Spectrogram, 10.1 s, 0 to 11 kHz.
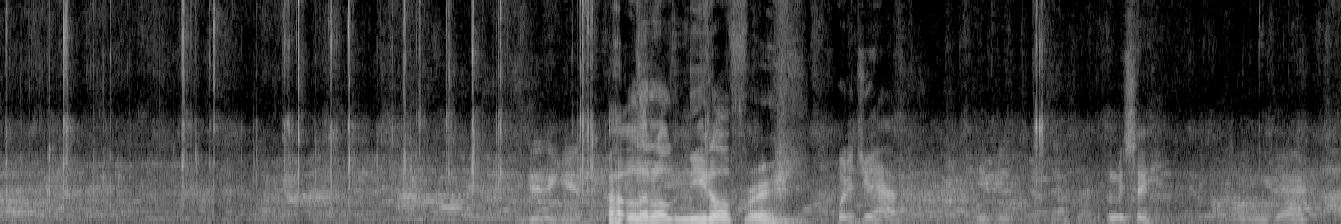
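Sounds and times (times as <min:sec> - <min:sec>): low table chatter: 0:00.0 - 0:10.0
poker chips clicking: 0:00.1 - 0:04.6.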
